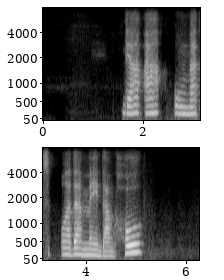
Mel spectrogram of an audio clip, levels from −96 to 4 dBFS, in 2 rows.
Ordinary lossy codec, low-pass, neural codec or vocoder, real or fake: Opus, 16 kbps; 7.2 kHz; codec, 16 kHz in and 24 kHz out, 0.6 kbps, FocalCodec, streaming, 2048 codes; fake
